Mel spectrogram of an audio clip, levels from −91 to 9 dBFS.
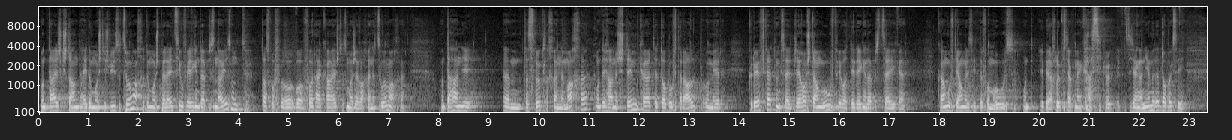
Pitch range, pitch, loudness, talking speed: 125-145 Hz, 135 Hz, -16 LUFS, 210 wpm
